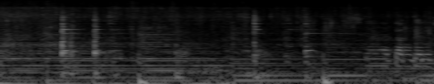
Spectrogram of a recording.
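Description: Salmon sizzles in a hot pan as it is stirred and turned, with steady frying hiss broken by several sharp scraping clatters of a utensil against the pan.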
